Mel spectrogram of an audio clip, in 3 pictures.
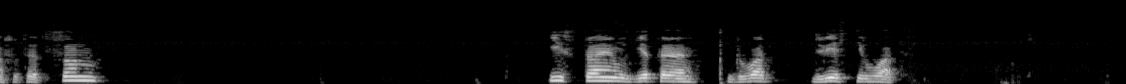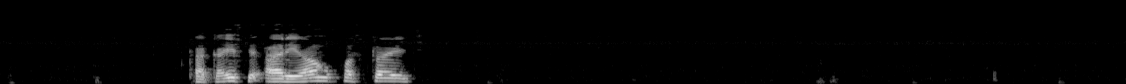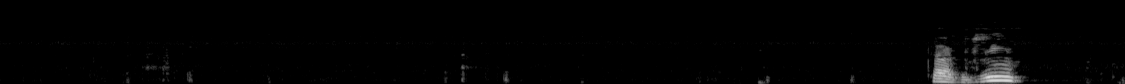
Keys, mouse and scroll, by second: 0.3 click, 3.6-4.9 drag, 6.1-10.2 drag, 13.7 click, 15.3-16.4 drag, 19.6 s, 22.2-23.9 drag, 25.3-27.2 drag, 28.6-29.9 drag, 30.4-31.2 middle drag, 32.3 g.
